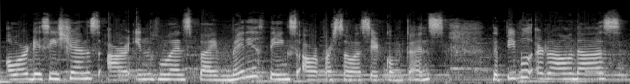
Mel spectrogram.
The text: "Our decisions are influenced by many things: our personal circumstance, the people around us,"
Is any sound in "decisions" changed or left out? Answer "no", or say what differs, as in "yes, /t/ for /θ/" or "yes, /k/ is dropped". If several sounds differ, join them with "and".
yes, /ʃ/ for /ʒ/ and /s/ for /z/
